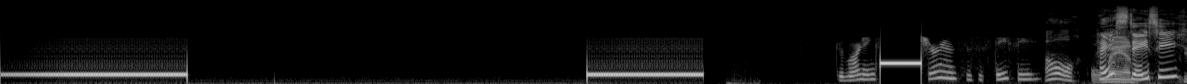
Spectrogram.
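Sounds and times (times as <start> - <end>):
loud ringback tones over a phone line on an outgoing call: 0.0 - 1.9, 5.8 - 7.1
speech: 8.5 - 11.8.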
